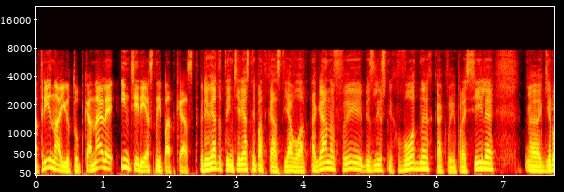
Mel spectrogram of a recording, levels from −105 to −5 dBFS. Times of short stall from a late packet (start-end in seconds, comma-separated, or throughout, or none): 1.16-1.33, 2.13-2.17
